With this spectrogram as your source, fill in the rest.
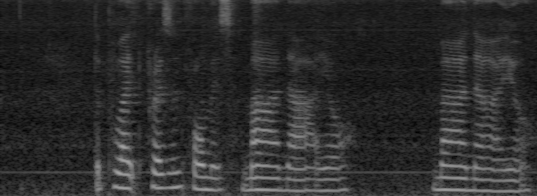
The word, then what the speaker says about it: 많아요: The polite present form is 많아요. 많아요. So H gets almost reduced. 많아요. 많아요. So if you want to say you have a lot of candy, you'd say 사탕이 많아요.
